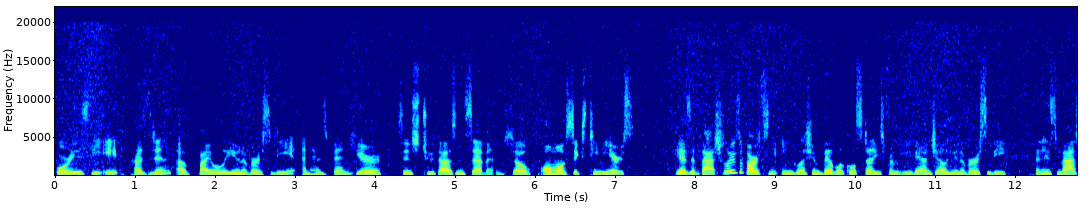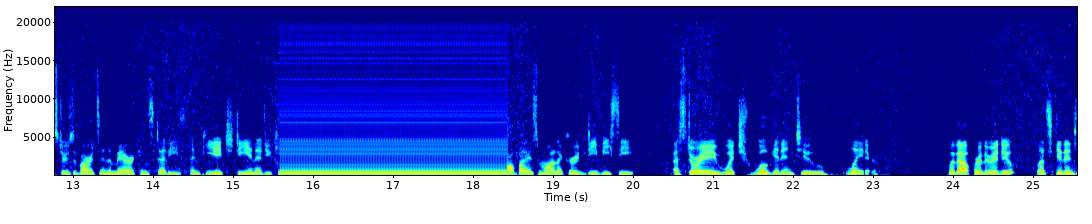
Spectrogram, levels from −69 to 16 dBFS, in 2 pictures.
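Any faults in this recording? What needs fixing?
The noise removal is overdone across the whole clip. The reducer was set too hard, so it's gating individual frequency bands whenever they sit near its noise estimate. That leaves a near-silent background with twinkly specks, and the quieter parts of the speech get stripped out too. Back the reduction amount off and re-process from the original noisy take.

From 15.59 to 18.42 s there's a system hang loop. The computer or driver stalled while the audio hardware kept replaying the same ring buffer, so one 20 ms slice repeats well over a hundred times. At that length it's heard as a steady 50 Hz buzz rather than a stutter. Re-record or patch that section, and keep the recording machine free of heavy background load so the driver doesn't stall mid-take.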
